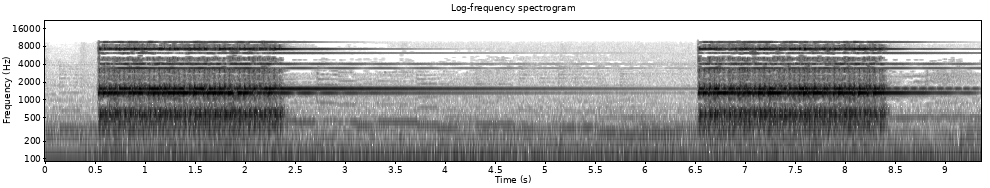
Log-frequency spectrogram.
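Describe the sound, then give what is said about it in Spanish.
A telephone rings while a call is being placed: two bright electronic rings, each about two seconds long, separated by a long pause in which the first ring slowly fades. “Vamos a hacer una llamada”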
